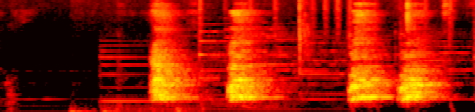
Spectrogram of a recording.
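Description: A dog indoors barks four times in loud, close, separate bursts, the last two coming quickly one after the other, while a faint background tone hums beneath.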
